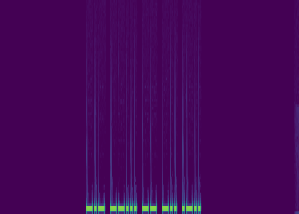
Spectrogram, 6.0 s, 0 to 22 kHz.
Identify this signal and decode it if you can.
Morse code, heard as a keyed tone, about 30 wpm, 700 Hz. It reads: K7MDL
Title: USA Call Signs - 5 Characters - 30wpm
